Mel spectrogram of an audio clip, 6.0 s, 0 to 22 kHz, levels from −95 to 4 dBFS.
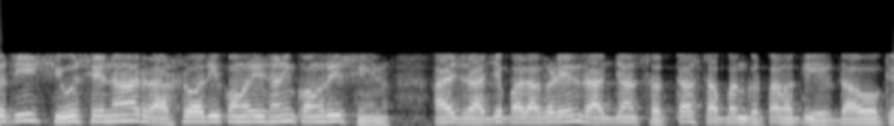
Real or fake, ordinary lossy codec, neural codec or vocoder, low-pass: fake; none; codec, 16 kHz, 16 kbps, FunCodec, trained on Chinese and English, 50 frames a second; 3.6 kHz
